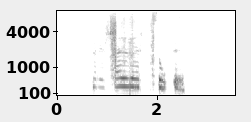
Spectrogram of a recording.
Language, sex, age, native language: Icelandic, male, 10, Icelandic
